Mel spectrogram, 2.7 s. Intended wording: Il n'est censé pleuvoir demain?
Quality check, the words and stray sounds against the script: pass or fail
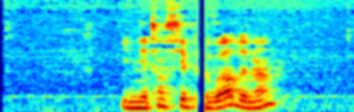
fail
